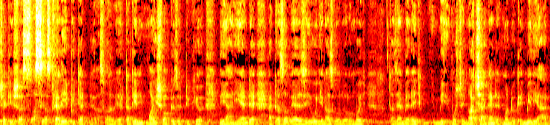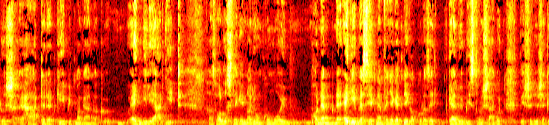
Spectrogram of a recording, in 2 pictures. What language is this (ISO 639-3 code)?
hun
